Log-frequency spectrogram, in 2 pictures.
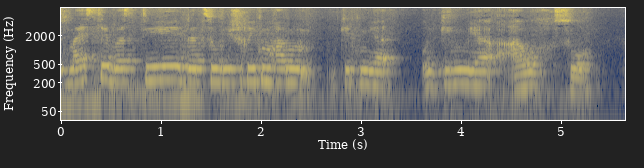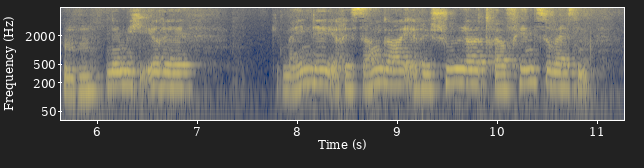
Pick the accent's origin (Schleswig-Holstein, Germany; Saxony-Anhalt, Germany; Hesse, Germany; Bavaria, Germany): Bavaria, Germany; Munich; Da war gerade diese große Flüchtlingswelle, die ja besonders durch München ist, durch meine Heimatstadt.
